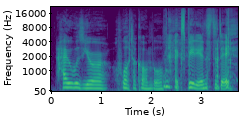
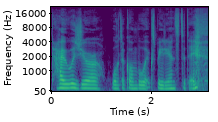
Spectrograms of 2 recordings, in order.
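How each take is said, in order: First: The words are spoken carefully, in a clear phone voice. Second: The words are spoken casually, without careful articulation. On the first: The speaker calls it right. "I'm going to use my phone voice" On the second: The speaker calls it wrong. "I just don't make any effort to like speak clearly"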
